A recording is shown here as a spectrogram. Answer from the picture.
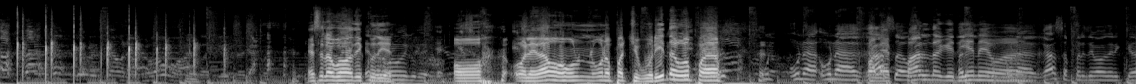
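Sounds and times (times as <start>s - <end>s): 
applause: 0.0s - 2.4s
laughter: 0.0s - 5.4s, 6.8s - 7.8s
speech: 3.1s - 11.3s.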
